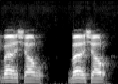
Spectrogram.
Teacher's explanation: Ra di sini dibacakan tebal kerana walaupun dia hidup berbaris, tetapi bila kita pilih untuk waqaf, dia jadi mati mendatang.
